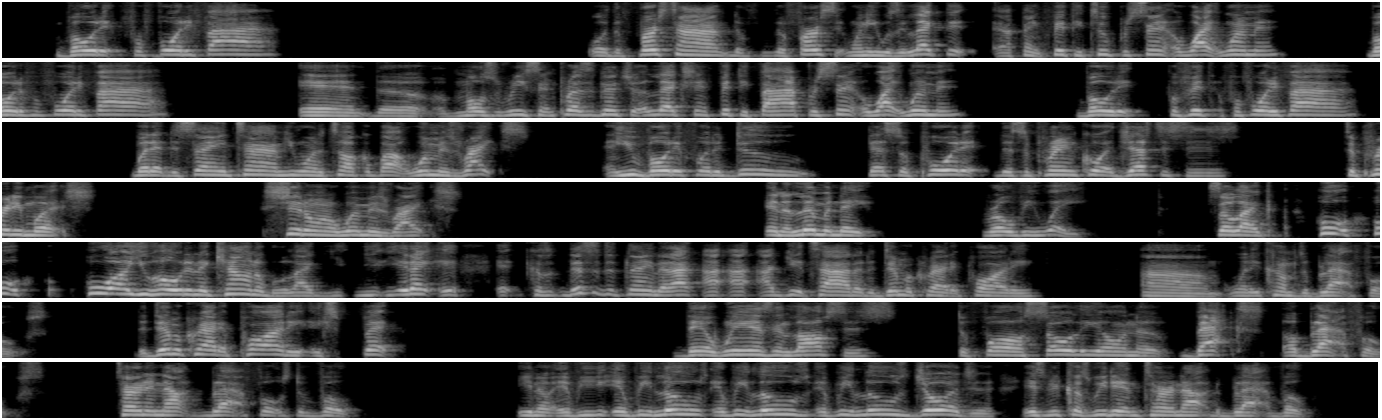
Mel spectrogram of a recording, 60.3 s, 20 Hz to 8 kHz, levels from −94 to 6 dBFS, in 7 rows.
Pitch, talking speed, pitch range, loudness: 200 Hz, 155 wpm, 180-220 Hz, -31 LUFS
